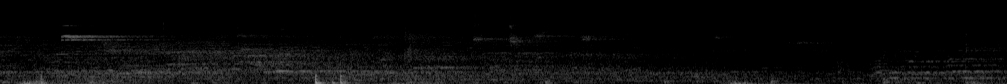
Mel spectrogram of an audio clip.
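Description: Faint sounds of play on an indoor handball court: a few thuds of the ball or feet on the floor, the clearest about three seconds in, and brief shoe squeaks, with distant voices.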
